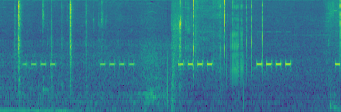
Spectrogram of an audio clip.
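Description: Honda Fit Hybrid's cabin warning chime beeping: a quick run of four high pips, repeating about once a second, with a few sharp clicks between. A low steady hum stops about half a second in.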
